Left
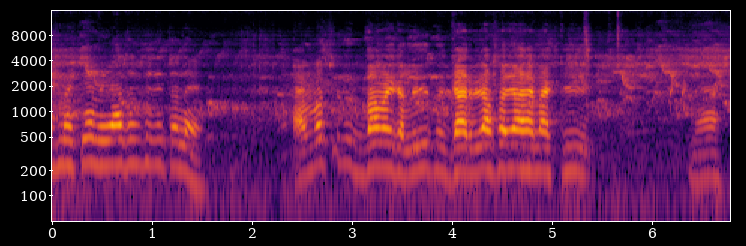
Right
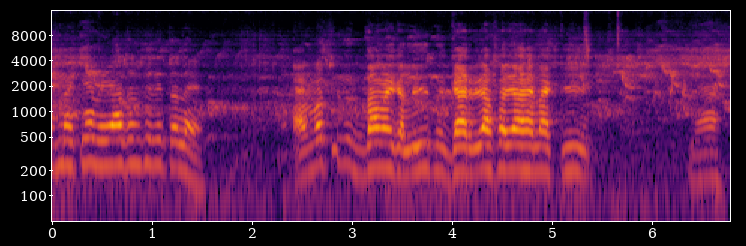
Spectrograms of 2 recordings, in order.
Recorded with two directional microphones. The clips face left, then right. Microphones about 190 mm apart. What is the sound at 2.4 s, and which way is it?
A man's voice, 20° right (ahead or behind).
